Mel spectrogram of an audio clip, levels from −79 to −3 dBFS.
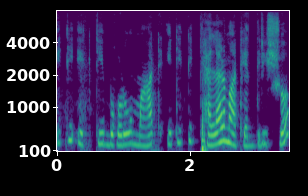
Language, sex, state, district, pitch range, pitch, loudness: Bengali, female, West Bengal, Kolkata, 220-260 Hz, 235 Hz, -26 LUFS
